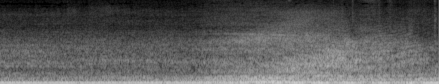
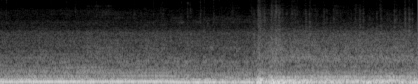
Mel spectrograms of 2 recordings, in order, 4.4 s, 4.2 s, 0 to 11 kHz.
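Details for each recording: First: Audi A4 2.0T TFSI direct-injected engine, stage two with factory K03 turbo, running on 5 quarts of used Mobil 1 synthetic oil added to the fuel (about 16:1). First neutral rev to check for cutting out: smooth, steady rev with no stumble. Normal. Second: Audi A4 2.0 TFSI direct-injected, driving with five quarts of used 5W-40 oil in the fuel: deep, uneven rumble, engine note stumbling and wavering; rough running and misfires from oil-contaminated fuel.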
